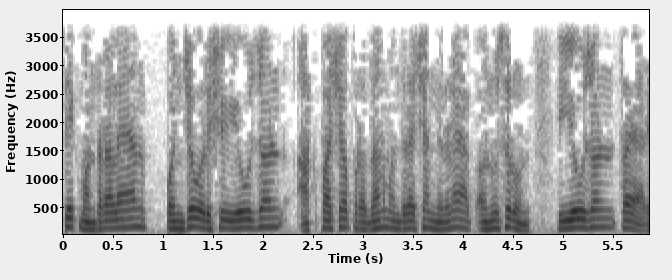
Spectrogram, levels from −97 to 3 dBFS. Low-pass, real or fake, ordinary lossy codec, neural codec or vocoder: 3.6 kHz; real; none; none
